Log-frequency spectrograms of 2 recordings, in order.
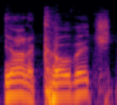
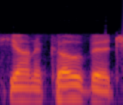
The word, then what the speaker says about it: Yanukovych: want to say his name correctly yep Yannick Yanukovych did you deal with Yanukovych at all yes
